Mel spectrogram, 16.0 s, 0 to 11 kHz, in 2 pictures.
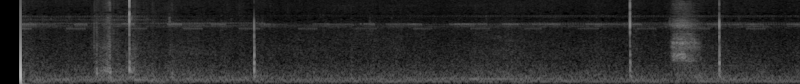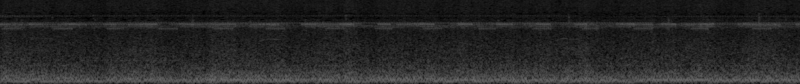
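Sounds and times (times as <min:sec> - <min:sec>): insects trilling: 0:00.3 - 0:16.0
short breathy hiss: 0:06.7 - 0:07.1.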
